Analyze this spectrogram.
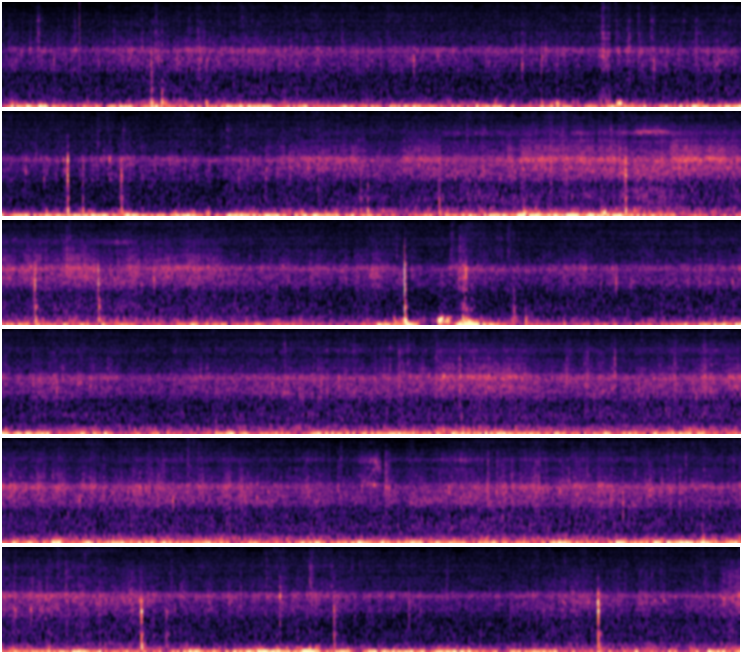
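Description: Mountain bike ride heard through a helmet-mounted camera: steady wind rumble on the microphone with tyre and frame rattle from the trail. A sharp knock comes about thirteen seconds in.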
